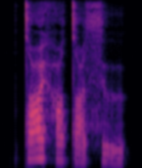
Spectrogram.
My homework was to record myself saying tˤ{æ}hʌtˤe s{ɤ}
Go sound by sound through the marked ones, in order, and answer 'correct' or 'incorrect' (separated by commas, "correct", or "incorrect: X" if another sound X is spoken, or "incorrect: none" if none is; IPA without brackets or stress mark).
incorrect: ɛ, incorrect: ɯ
